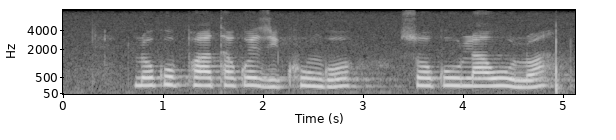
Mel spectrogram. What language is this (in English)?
South Ndebele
